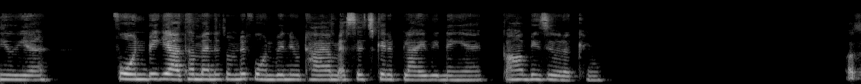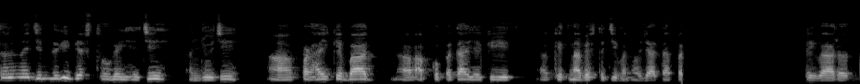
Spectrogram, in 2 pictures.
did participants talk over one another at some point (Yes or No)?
No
